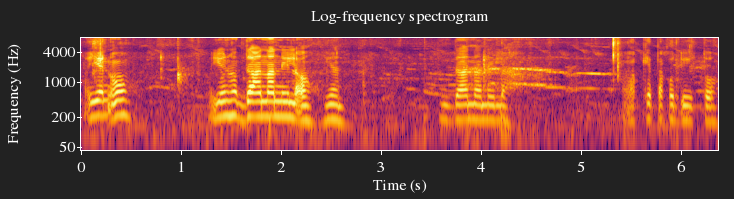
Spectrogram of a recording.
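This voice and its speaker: A woman's voice: lowish voice, steady tone, measured pace, creaky, a little hiss or hum. A woman vlogging while climbing a hillside, out of breath and chatty, with a Cebuano accent. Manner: breathless, chatty, laughing often. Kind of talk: casual vlog, walking and chatting. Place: outdoors, hillside village.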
